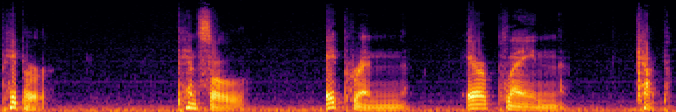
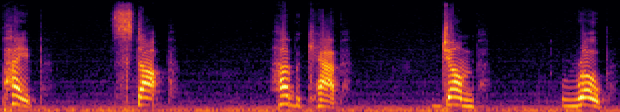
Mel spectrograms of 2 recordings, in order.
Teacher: The unvoiced labial stop consonant. The whispered tap of this drumbeat P is played with a light springing apart of the lips, just like for the B.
